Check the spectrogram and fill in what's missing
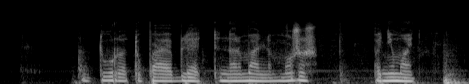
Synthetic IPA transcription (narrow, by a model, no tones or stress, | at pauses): d̪uɾət̪ʊpajəblʲæt̚ʲt̪ɨnɐrmalʲnəmoʐɨʂ | pənʲɪmatʲ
